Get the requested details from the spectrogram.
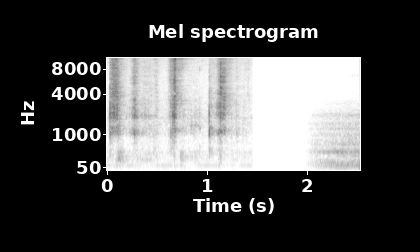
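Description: A fork scrapes food out of a tin can.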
